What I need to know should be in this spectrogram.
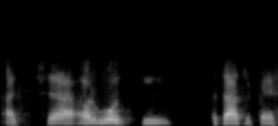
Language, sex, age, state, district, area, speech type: Hindi, female, 30-45, Uttar Pradesh, Ghazipur, rural, conversation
